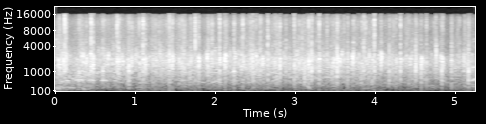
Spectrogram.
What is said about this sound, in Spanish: Un aplauso, ya va a llegar.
